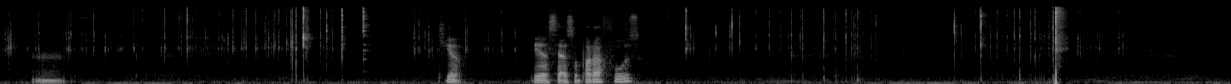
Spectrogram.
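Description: Plastic puzzle cube pieces click and clack as the cube is turned.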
